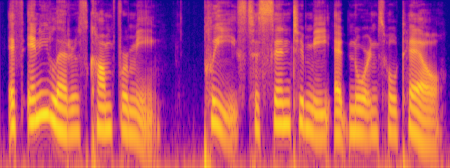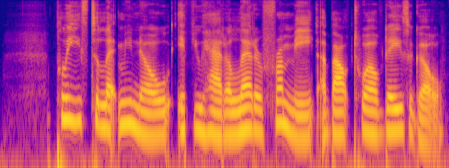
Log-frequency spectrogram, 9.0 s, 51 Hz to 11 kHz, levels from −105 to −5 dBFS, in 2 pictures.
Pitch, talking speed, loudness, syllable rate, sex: 170 Hz, 200 wpm, -19 LUFS, 5.3 syllables/s, female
